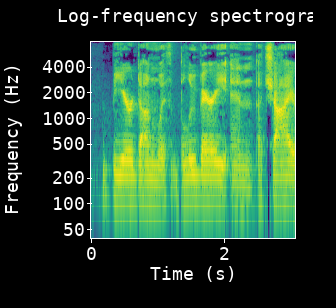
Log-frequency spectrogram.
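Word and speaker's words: açaí: It was just a sour beer done with blueberry and achai, or as some people say, acai, I think is how it's said.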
